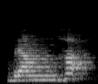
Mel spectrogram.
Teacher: We hear the hakara later and the makara first, so the position is interchanged. In pronunciation alone, the spelling remains the same.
